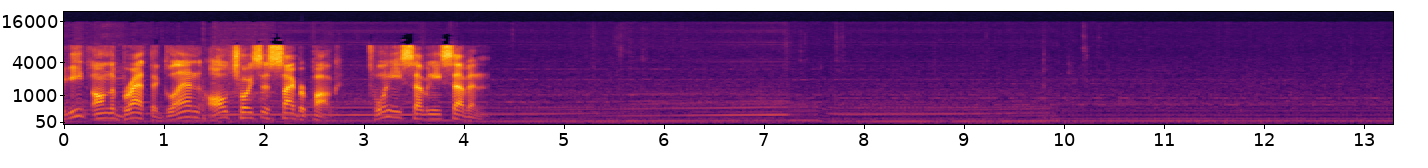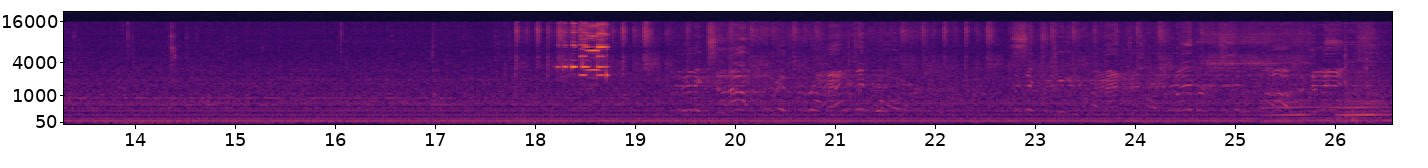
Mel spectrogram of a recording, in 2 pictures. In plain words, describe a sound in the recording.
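A car engine hums and rises in pitch as the car speeds up.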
